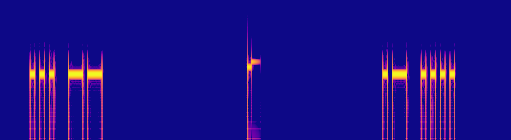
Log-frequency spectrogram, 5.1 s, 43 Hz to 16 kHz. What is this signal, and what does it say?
Morse code, heard as a keyed tone, about 25 wpm, 700 Hz. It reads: S M A H
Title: Top Two Letter Combinations in Words 25wpm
